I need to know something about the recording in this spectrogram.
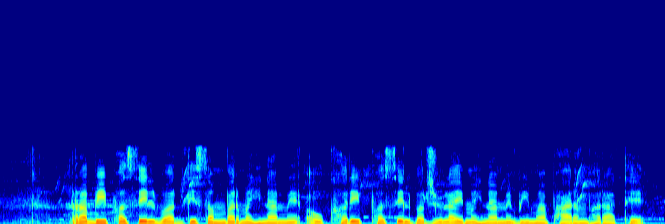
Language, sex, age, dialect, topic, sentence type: Chhattisgarhi, female, 25-30, Northern/Bhandar, agriculture, statement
